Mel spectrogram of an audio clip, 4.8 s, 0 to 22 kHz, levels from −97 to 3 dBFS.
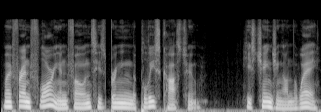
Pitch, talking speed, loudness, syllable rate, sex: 115 Hz, 175 wpm, -17 LUFS, 5.2 syllables/s, male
